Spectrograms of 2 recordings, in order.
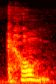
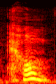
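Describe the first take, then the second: The two takes are said the same way.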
